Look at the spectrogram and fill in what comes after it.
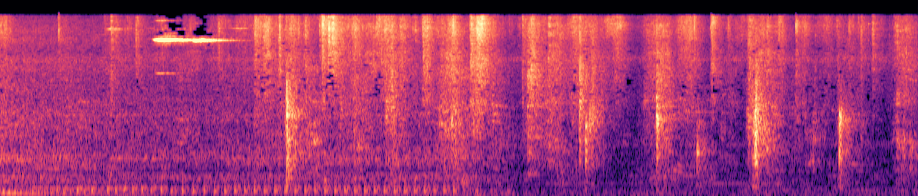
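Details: Rottweiler growling while playing tug of war with a toy; a low, rumbling, pulsed growl lasts about three seconds, followed by human speech and light rustling.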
